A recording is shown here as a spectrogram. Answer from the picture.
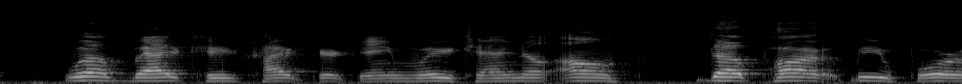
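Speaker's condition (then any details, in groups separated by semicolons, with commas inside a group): Cerebral palsy; speech impairment from condition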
